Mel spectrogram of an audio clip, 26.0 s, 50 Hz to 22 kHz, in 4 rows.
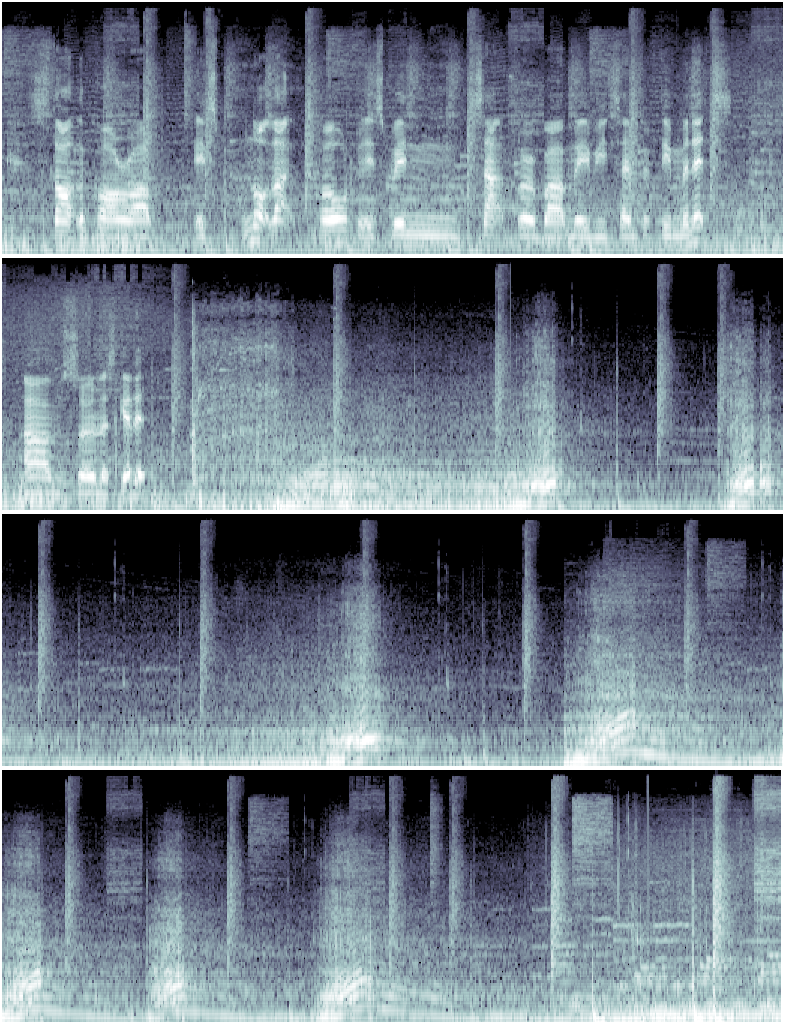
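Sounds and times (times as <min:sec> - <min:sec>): sports car engine revving: 0:00.0 - 0:13.5, 0:14.7 - 0:23.9.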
